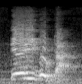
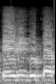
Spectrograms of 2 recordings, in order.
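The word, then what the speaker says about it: Pterygota: এবং উদর sub class টেরিগোটা দেখো টেরিগোটা পি এর উচ্চারণ হবে না আমরা জানি নিউমোনিয়ায় পি এর উচ্চারণ হয় না সাইকোলজিতে পি এর উচ্চারণ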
